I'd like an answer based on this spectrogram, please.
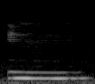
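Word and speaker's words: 一: It's E. It's high pitch. And you need to keep at that high pitch. Cannot go up or go down. The common mistake is like people like to pronounce as E or E or E. Your voice was changing. Then it was wrong.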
